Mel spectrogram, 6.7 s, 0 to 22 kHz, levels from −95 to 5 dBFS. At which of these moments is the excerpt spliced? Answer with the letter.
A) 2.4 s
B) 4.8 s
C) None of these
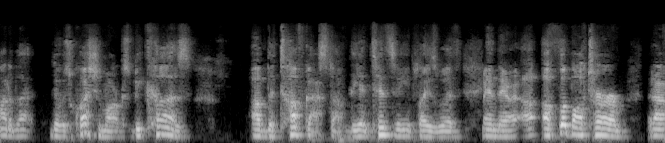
B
